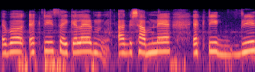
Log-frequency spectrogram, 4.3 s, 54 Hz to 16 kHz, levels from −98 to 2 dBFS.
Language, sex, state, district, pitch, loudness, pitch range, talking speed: Bengali, female, Assam, Hailakandi, 270 Hz, -16 LUFS, 255-280 Hz, 115 wpm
